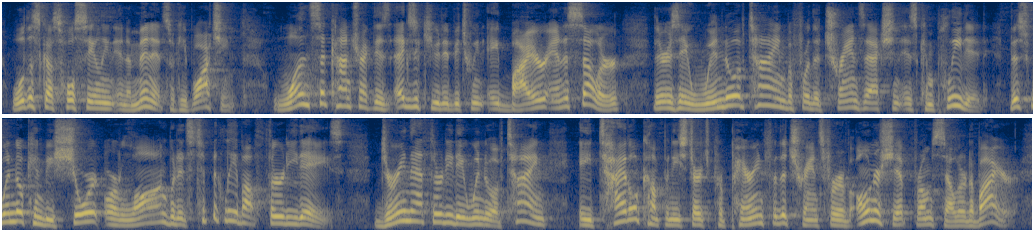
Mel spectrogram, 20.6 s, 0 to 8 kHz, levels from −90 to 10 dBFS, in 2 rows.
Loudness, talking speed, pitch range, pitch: -19 LUFS, 190 wpm, 150-220 Hz, 170 Hz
